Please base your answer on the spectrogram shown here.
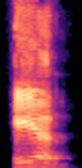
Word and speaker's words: heir: Next एयर, जिसको legal बारिश कहते हैं, उसको बोलते हैं एयर। इसका प्रोनाउंसिएशन और स्पेलिंग HEIR, एयर।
